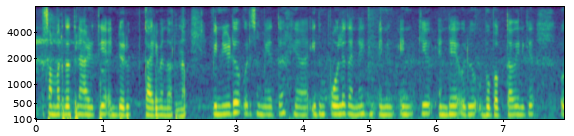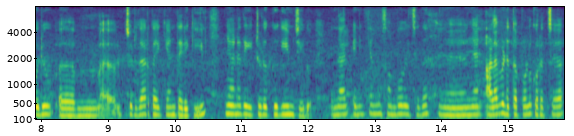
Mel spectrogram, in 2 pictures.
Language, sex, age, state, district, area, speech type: Malayalam, female, 30-45, Kerala, Idukki, rural, spontaneous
